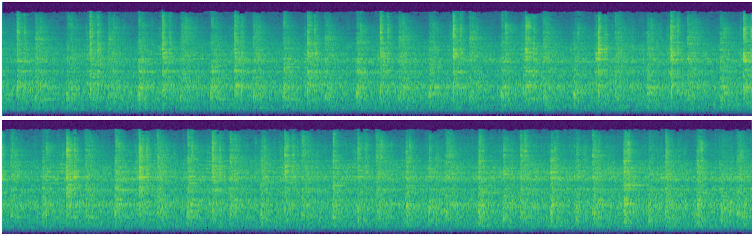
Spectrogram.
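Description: Bucket conveyor on test run, empty steel buckets on a roller chain running past the sprockets with a continuous rhythmic clacking and rattle over a steady mechanical running noise.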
